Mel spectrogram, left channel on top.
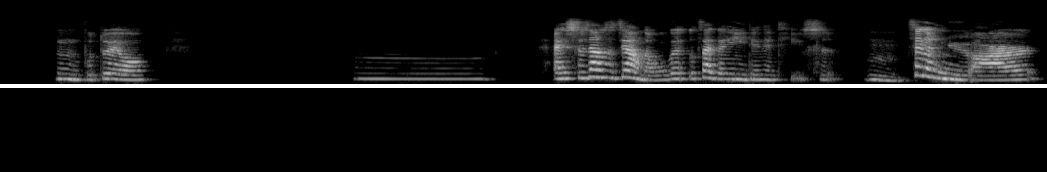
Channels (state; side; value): silent; right; 60 dB below the other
